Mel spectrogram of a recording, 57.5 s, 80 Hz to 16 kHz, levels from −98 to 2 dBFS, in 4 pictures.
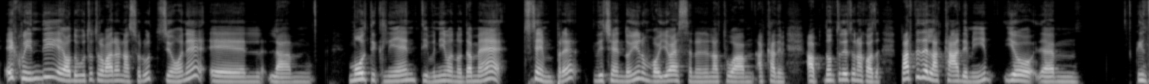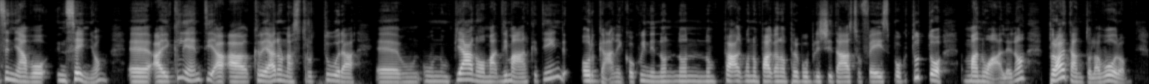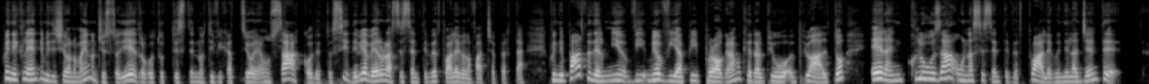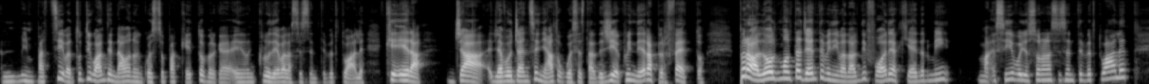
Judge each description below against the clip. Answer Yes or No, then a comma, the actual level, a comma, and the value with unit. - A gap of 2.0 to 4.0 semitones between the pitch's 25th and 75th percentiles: No, average, 4.6 semitones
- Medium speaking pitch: Yes, medium, 180 Hz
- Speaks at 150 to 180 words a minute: Yes, fast, 170 wpm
